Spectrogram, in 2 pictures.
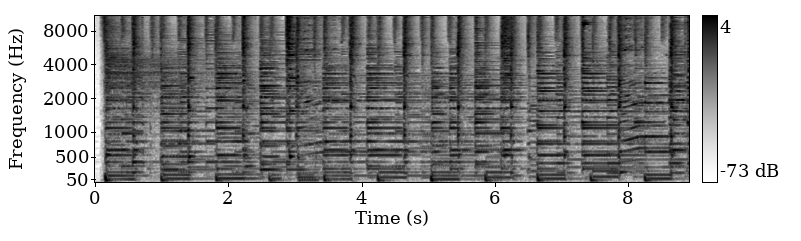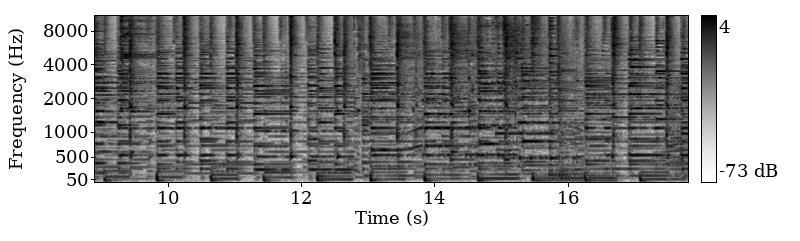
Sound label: theme instrumental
